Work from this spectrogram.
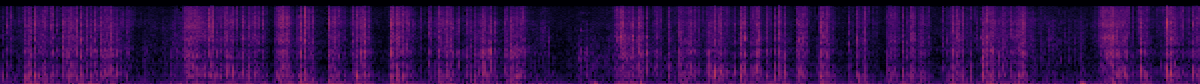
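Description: A hollow black nylon fabric bag with a handle on top is held by the handle over the microphone and scratched and rubbed with the fingertips. The result is a dense run of short, crackly scratching and rubbing bursts with a low rumble underneath and brief dips between strokes.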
